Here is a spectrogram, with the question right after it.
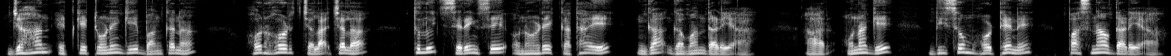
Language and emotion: Santali, neutral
